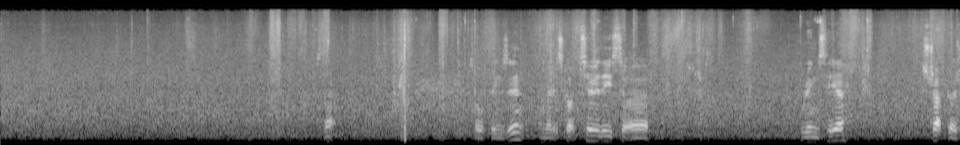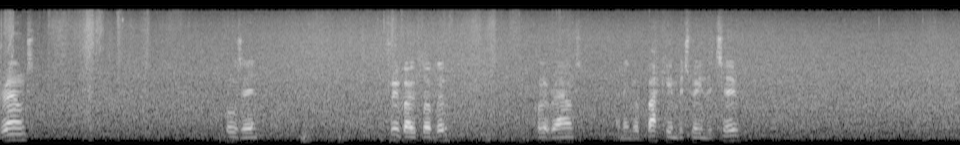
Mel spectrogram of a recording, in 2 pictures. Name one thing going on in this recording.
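A canvas bag rustles as it is rolled and tied.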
